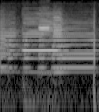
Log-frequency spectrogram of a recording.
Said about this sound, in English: Do we have any sports fans? Give me a honk if you're a sports fan. Any kind of sport.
